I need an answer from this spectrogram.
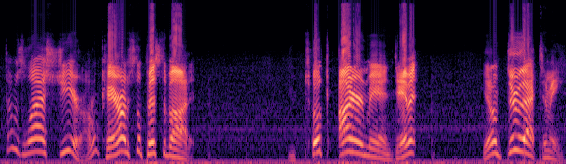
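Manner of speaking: loud, indignant grievance; angry rant. Acted. Boss ranting at Disney over Iron Man, loud. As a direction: still furious about Iron Man.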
